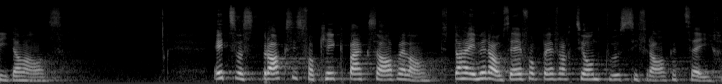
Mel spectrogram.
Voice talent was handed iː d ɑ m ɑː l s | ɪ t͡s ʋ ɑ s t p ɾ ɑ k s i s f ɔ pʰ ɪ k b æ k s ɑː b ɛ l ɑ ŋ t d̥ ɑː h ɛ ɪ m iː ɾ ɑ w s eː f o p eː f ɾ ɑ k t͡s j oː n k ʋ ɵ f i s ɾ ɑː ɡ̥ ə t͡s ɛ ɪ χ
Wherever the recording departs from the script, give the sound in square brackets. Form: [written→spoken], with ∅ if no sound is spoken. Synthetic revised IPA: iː d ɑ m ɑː l s | ɪ t͡s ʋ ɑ s t p ɾ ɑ k s i s f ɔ [pʰ→kʰ] ɪ k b æ k s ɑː b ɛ l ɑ ŋ t d̥ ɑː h ɛ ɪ m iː ɾ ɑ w s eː f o p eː f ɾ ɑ k t͡s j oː n k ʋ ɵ [f→s] i [s→f] ɾ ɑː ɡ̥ ə t͡s ɛ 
